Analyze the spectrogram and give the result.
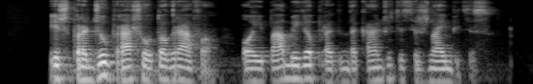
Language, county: Lithuanian, Kaunas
